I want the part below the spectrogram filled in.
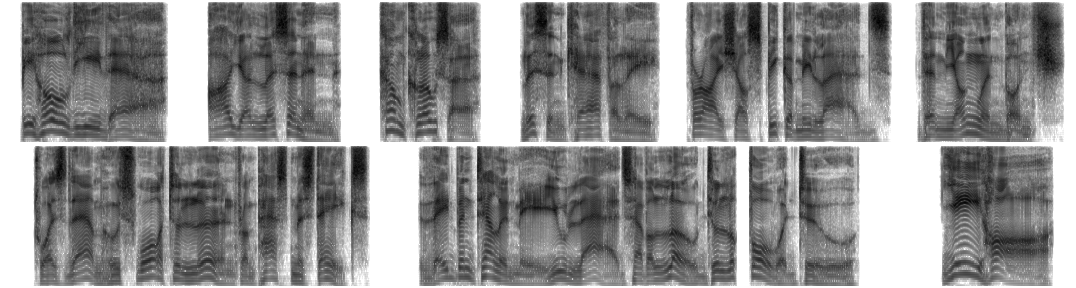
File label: ACCENT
